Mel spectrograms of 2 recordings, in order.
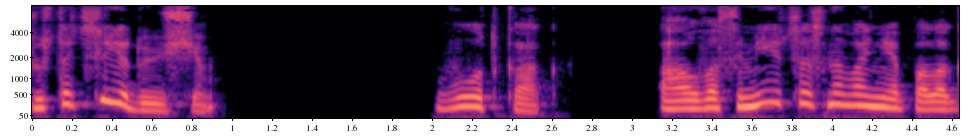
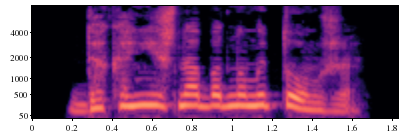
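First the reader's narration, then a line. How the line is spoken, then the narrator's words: Exclaimed. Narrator (Russian): воскликнул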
